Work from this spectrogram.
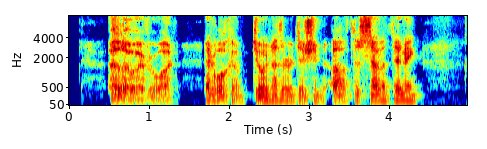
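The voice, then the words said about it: Deep gravelly Batman voice. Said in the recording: “we're manly today ... to do the Batman voice”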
